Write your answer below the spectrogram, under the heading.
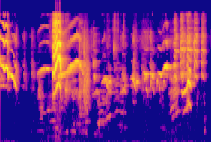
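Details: Oriental magpie-robin singing in 'gacor narung' challenge style to provoke rivals: a dense run of bright sliding whistles, buzzy trills and chattering notes, rising and falling without pause.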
